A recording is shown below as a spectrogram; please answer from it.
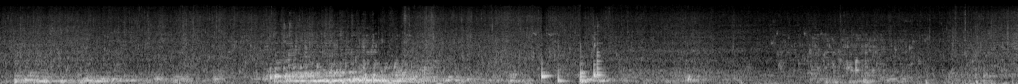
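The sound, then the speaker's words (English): Waves washing through the pipes of a wave organ, giving low hollow gurgling and sloshing tones, with a fuller surge in the middle followed by a few brief splashy bursts. “Some good wave organ sounds for you. We really are getting some great wave organ sounds.”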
